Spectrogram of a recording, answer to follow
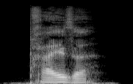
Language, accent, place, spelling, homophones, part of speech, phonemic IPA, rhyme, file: German, Germany, Berlin, Preise, preise, noun, /ˈpʁaɪ̯zə/, -aɪ̯zə, De-Preise.ogg
- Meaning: 1. nominative/accusative/genitive plural of Preis 2. dative singular of Preis 3. obsolete form of Prise (“booty, captured ship”)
